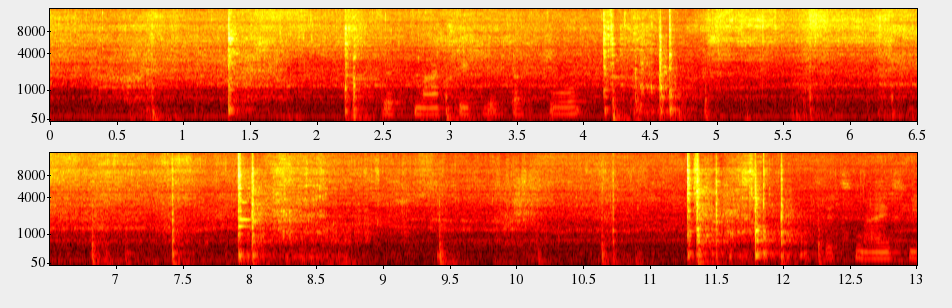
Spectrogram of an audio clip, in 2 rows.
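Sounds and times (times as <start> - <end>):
food sizzling in a pot: 0.0 - 13.0
metal spoon scraping and knocking pot: 4.1 - 8.8, 9.4 - 12.4.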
